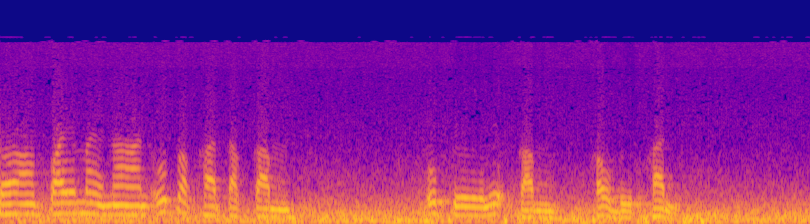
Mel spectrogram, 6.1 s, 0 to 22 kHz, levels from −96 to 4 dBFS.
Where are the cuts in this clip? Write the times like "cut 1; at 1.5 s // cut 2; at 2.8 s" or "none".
cut 1; at 3.8 s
